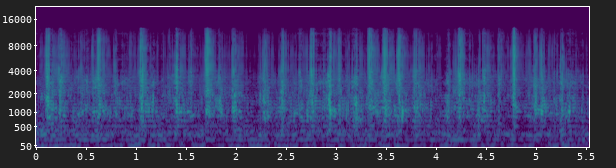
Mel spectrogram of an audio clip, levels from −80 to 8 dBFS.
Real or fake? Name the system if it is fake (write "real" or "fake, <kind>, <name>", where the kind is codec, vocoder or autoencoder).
fake, vocoder, BigVGAN v2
